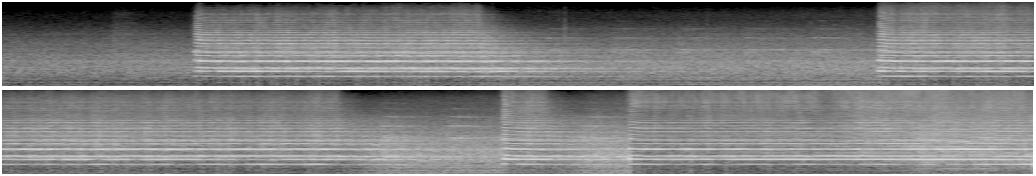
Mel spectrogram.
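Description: A diesel locomotive engine rumbles as a train approaches.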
